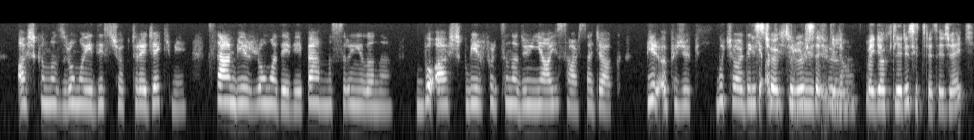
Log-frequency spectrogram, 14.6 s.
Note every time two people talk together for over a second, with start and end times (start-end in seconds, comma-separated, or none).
11.2-12.8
